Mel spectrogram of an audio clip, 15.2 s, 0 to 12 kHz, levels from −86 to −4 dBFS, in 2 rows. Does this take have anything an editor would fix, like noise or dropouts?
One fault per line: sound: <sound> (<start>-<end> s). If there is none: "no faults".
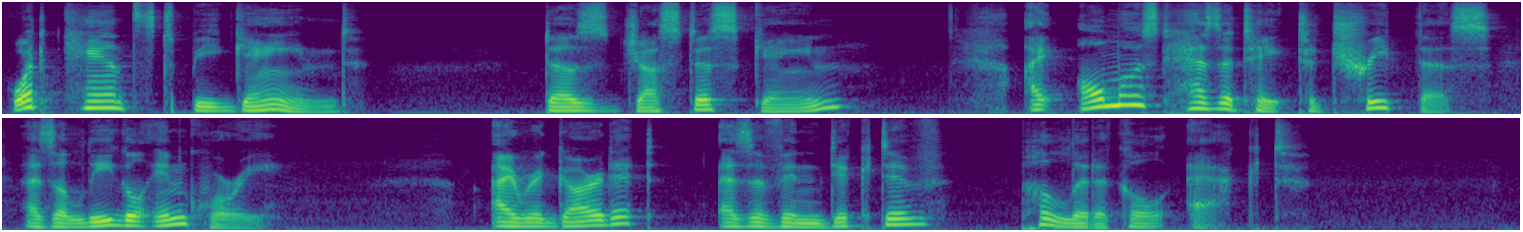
no faults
